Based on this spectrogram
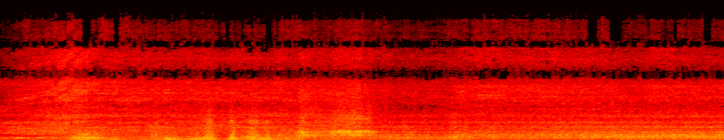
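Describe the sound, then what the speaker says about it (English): A shop vac sucks antifreeze coolant out of an Audi, giving a steady rushing hiss that runs the whole time with small surges near the start. "this from now on will be my coolant shop vac"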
